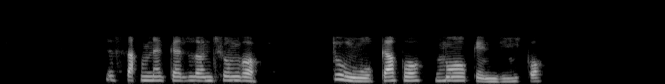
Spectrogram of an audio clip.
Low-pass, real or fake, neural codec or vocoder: 3.6 kHz; fake; codec, 16 kHz, 2 kbps, X-Codec, HuBERT features, trained on general audio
